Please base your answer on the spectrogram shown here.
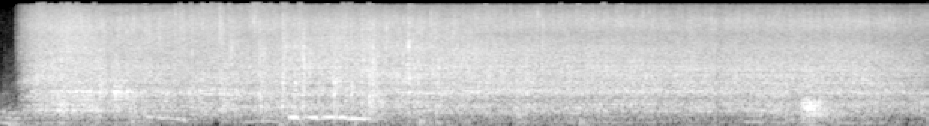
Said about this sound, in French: On n'utilise pas l'huile d'olive parce que le goût particulier est très fort. Pour éviter que la viande colle au fond de casserole, il faut attendre que l'huile soit vraiment très très chaude.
